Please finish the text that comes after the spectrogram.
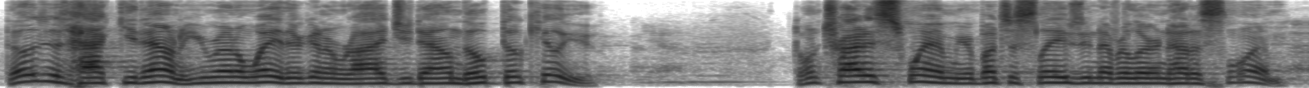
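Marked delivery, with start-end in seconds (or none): none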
